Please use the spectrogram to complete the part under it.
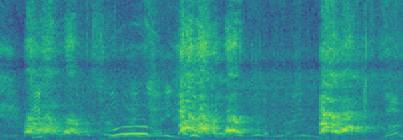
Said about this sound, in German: Hier geht eine Frau Gassi mit ihrem Hund. Das schauen wir uns mal näher an.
